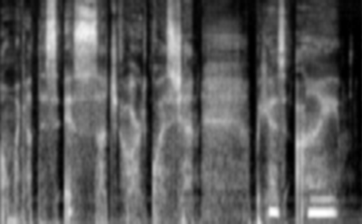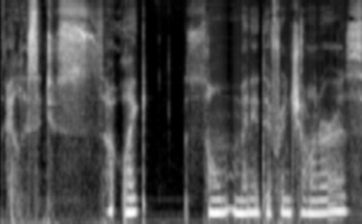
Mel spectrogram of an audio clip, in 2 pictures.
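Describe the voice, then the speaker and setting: At a moderate pace, a woman is whispering, with a dry, close sound and no echo. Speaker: ASMR creator. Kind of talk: casual talk to camera, Q&A. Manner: soft-spoken, friendly, rambling.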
